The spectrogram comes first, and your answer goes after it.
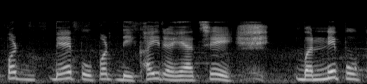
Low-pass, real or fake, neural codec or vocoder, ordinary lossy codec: none; real; none; none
